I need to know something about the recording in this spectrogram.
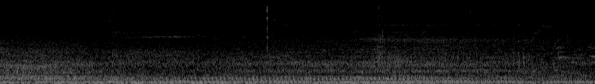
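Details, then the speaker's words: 2012 Toyota Vitz AC compressor with new pulley bearing, pulley was rubbing; after adding a 0.25 mm shim to reposition the magnetic clutch plate: steady even hum without chatter or rattle, noise greatly reduced. "So, there you go. That noise has dramatically reduced."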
